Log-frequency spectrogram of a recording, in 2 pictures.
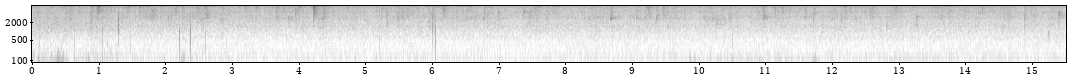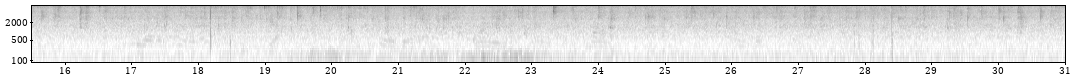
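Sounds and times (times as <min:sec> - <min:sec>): rain falling: 0:00.0 - 0:31.0
sharp drips and taps: 0:00.6 - 0:01.4, 0:02.1 - 0:03.0, 0:05.3 - 0:06.3, 0:14.8 - 0:16.4, 0:17.2 - 0:30.8.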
